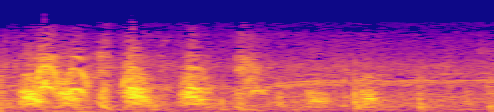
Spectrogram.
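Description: A big dog gives a quick series of loud barks and yips as it grasps a boy's clothing and pulls hard, then trails off into softer whining and whimpering with no one speaking.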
